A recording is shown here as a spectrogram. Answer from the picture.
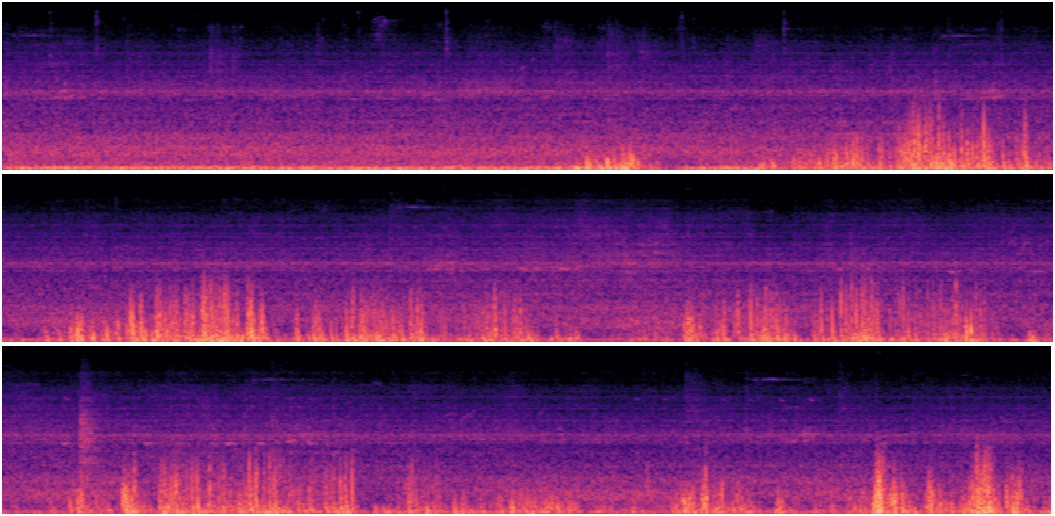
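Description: Freight train of tank cars rolling slowly past: a steady low rumble for about the first six seconds, then an uneven run of thumps and clanks from the moving cars.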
